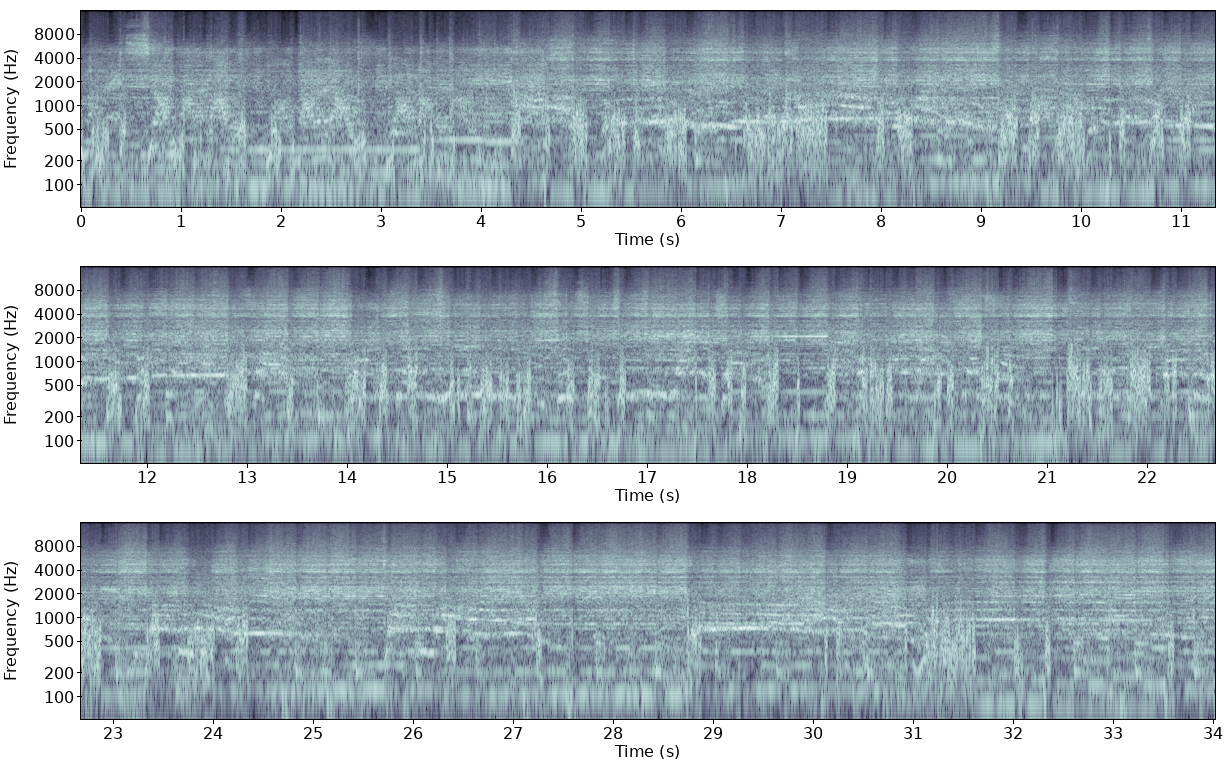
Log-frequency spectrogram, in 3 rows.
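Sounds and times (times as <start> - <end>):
drums: 0.0 - 34.0
electric guitars: 0.0 - 34.0.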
